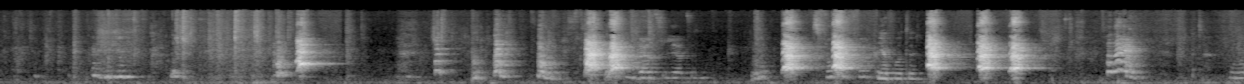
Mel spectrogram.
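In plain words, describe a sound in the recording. A small dog barks sharply and repeatedly.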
